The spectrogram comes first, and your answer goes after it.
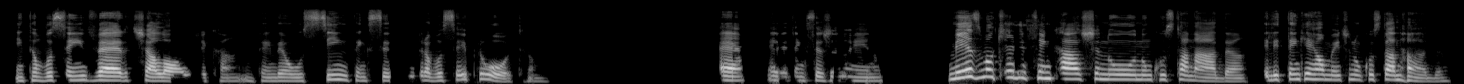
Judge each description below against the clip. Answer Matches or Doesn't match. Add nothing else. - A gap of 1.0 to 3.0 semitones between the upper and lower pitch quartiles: Doesn't match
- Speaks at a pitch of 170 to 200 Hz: Matches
